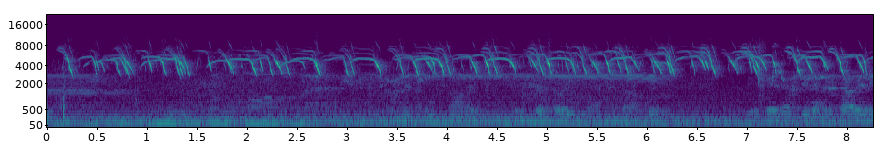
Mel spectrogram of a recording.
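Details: Chorus of domestic hen chicks chirping continuously, thin piercing peeps that drop sharply in pitch, packed closely together and overlapping throughout, over a low background rumble.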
